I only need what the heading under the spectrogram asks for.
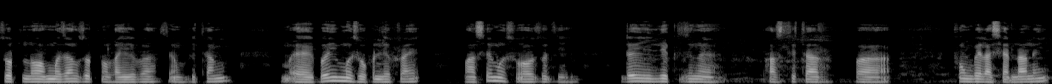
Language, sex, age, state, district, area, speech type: Bodo, male, 30-45, Assam, Udalguri, urban, spontaneous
